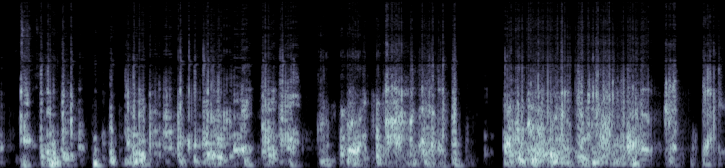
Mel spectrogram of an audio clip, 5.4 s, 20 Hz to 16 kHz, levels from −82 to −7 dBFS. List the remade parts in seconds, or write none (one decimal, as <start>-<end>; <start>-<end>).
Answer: 2.3-3.4; 3.8-5.4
